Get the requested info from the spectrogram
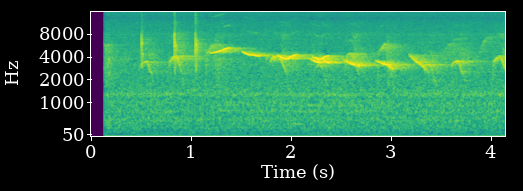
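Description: A female blue-and-white flycatcher gives a high, thin run of slurred whistles that drift slowly downward, opening with a few sharp ticks, over a steady background hiss.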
